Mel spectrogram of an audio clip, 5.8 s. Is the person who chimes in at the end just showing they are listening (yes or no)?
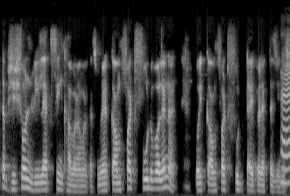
no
